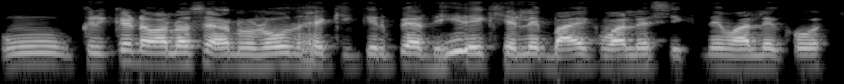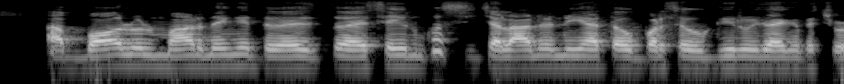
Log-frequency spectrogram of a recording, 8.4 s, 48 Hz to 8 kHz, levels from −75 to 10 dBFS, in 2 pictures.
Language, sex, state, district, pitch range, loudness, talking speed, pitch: Hindi, male, Bihar, Gopalganj, 130-155 Hz, -17 LUFS, 255 wpm, 140 Hz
